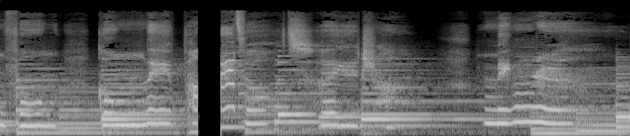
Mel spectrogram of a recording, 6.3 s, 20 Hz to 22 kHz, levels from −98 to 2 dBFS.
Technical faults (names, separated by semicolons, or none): playback stall; catch-up at higher speed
